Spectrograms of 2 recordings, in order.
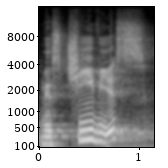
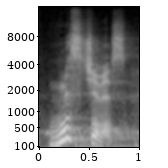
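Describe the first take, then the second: First: The word is said with four syllables. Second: The word is said with three syllables. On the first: The speaker calls it wrong. "we add a syllable there. There are one, two, three, four syllables" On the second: The speaker calls it right. "the first syllable being stressed, and there are only three syllables"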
